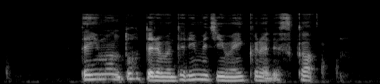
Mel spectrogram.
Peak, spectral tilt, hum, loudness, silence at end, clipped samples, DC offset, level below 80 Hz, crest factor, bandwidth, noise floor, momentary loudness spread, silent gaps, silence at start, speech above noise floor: -8 dBFS; -4.5 dB/octave; none; -25 LUFS; 0.55 s; under 0.1%; under 0.1%; -70 dBFS; 20 dB; 11.5 kHz; -66 dBFS; 7 LU; none; 0.8 s; 41 dB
